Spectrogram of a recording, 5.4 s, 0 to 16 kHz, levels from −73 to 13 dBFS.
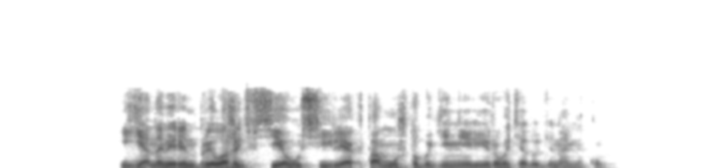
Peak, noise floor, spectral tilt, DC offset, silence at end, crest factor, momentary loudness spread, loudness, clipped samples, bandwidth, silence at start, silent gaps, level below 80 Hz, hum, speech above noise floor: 0 dBFS; -86 dBFS; -3.5 dB/octave; under 0.1%; 0.85 s; 18 dB; 13 LU; -16 LUFS; under 0.1%; 8 kHz; 0.9 s; none; -56 dBFS; none; 69 dB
